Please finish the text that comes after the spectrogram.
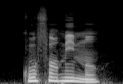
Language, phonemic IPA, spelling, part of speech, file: French, /kɔ̃.fɔʁ.me.mɑ̃/, conformément, adverb, Fr-conformément.ogg
- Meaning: accordingly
